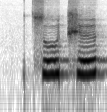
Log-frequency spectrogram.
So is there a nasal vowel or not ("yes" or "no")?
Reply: no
